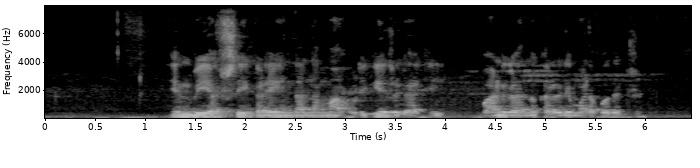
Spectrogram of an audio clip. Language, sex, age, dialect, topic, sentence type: Kannada, male, 41-45, Central, banking, question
